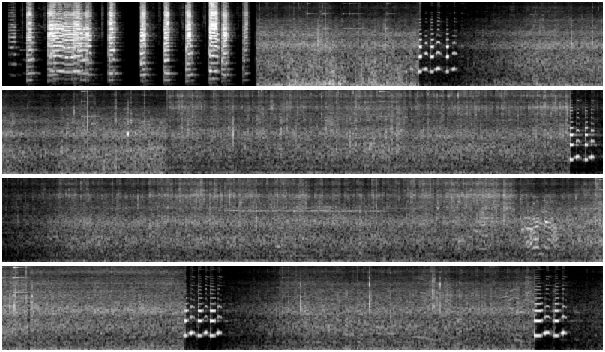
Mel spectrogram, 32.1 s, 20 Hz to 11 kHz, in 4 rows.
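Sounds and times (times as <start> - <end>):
bicycle horn honking: 0.1 - 3.4, 5.4 - 6.2, 15.6 - 16.1, 26.4 - 27.1, 31.2 - 31.7
steady traffic: 0.1 - 32.0
wind noise: 3.4 - 26.5.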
